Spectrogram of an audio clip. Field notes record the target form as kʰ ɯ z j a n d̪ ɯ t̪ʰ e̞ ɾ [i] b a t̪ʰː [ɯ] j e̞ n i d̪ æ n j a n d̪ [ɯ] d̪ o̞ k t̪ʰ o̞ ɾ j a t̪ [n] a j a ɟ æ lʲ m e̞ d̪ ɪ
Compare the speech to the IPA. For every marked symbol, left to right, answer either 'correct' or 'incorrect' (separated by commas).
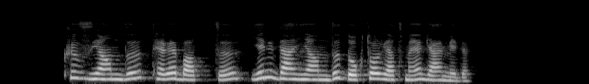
incorrect, correct, correct, incorrect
